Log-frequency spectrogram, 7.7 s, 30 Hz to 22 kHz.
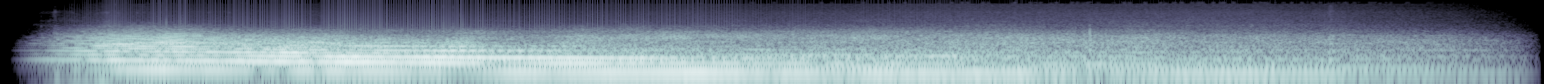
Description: Vintage Airplane Engine Passing In The Distance Sound Effect
Description: Vintage airplane engine passing in the distance sound effect. Hear the characteristic engine sound of an old propeller airplane flying in the distance.
Use it to create an authentic atmosphere with the classic sound of a retro airplane engine passing far away.
Vintage-airplane-engine-passing-in-the-distance-sound-effect.mp3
